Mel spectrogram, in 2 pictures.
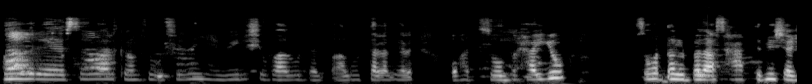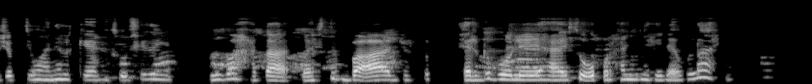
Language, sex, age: Somali, male, 18-24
